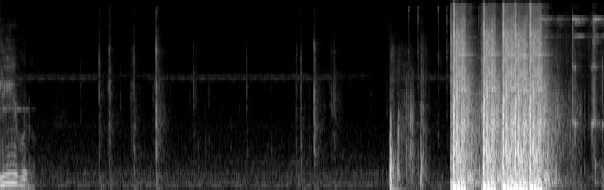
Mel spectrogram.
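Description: Bursts of automatic gunfire in the Nextbots video game, preceded by a sparse run of faint clicks and taps, then a dense loud volley near the end, with a voice briefly at the start.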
